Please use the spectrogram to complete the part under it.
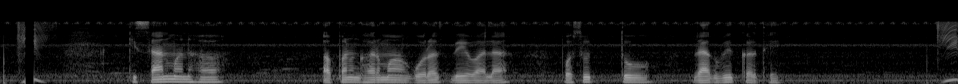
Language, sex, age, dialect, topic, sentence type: Chhattisgarhi, male, 25-30, Eastern, agriculture, statement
